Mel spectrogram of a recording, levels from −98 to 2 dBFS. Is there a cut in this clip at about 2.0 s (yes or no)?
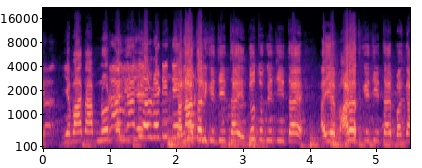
yes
